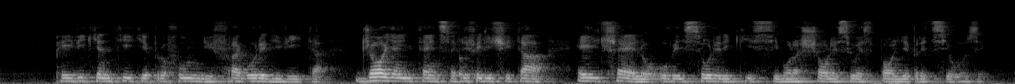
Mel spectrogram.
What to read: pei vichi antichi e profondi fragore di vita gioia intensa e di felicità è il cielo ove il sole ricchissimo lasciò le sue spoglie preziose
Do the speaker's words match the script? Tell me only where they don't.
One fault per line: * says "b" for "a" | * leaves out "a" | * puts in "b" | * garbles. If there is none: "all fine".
all fine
